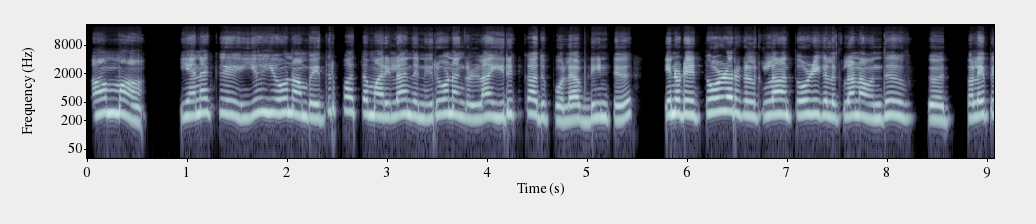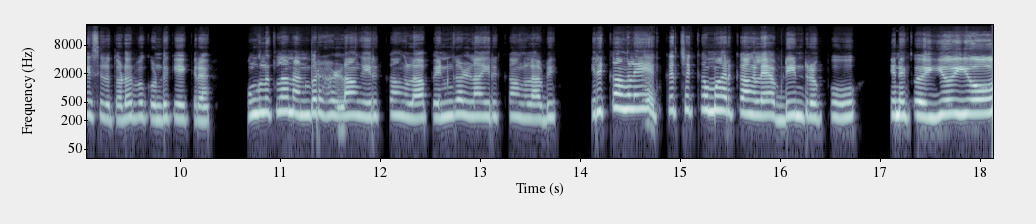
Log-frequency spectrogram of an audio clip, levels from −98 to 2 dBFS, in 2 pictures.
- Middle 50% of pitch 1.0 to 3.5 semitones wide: Yes, average, 3.0 semitones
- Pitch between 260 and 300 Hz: Yes, very high, 265 Hz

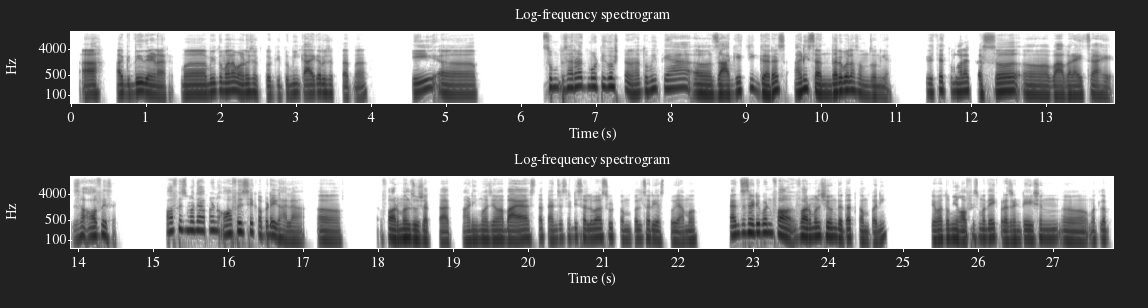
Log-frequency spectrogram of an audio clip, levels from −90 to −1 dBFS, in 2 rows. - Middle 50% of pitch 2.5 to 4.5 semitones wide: Yes, average, 4.2 semitones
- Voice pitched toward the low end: Yes, low, 120 Hz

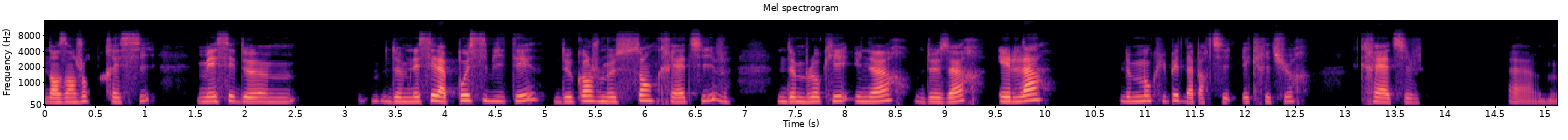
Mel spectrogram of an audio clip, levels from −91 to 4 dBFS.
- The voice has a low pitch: No, high, 195 Hz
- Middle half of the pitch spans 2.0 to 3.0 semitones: Yes, narrow, 2.5 semitones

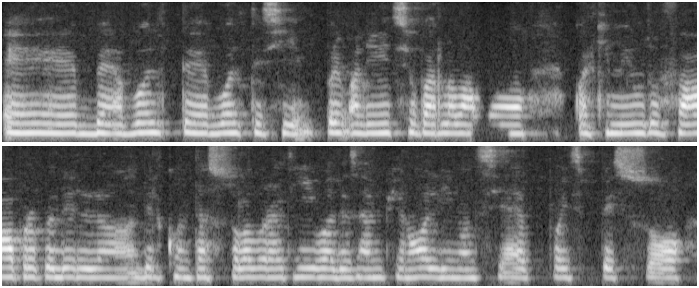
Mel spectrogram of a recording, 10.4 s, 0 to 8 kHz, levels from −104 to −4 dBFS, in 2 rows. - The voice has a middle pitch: No, high, 195 Hz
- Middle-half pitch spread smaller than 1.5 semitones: Yes, narrow, 1.1 semitones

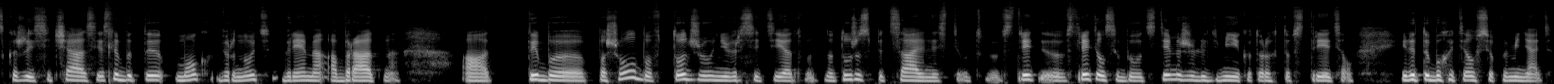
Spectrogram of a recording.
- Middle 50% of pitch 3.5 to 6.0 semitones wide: No, average, 2.8 semitones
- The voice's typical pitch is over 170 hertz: Yes, medium, 185 Hz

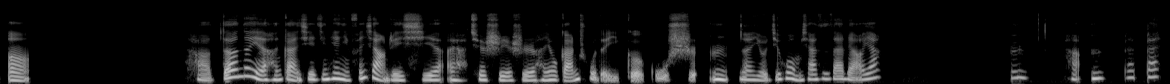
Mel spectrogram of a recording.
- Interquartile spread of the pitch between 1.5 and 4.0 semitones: No, wide, 5.5 semitones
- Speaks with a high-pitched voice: Yes, high, 225 Hz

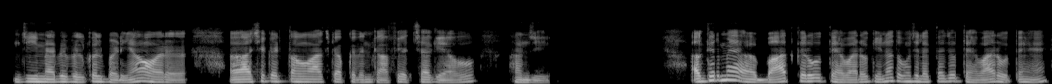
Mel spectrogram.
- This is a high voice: No, low, 120 Hz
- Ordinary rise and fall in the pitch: Yes, average, 3.7 semitones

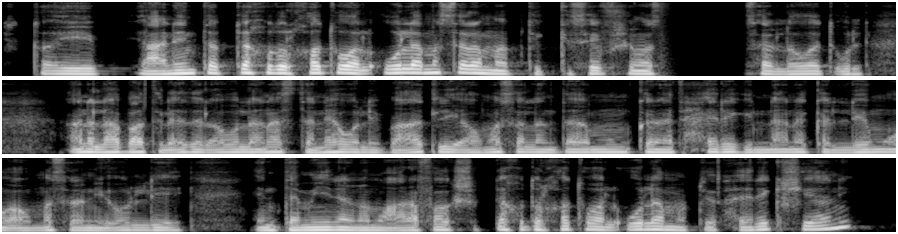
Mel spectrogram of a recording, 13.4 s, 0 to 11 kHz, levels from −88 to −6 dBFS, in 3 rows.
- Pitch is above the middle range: No, low, 115 Hz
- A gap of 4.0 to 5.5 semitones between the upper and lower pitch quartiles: No, average, 3.1 semitones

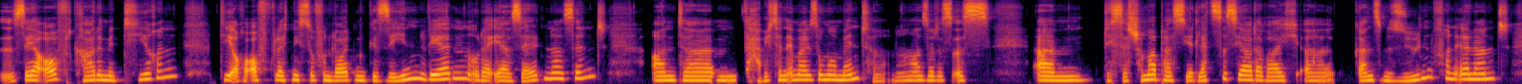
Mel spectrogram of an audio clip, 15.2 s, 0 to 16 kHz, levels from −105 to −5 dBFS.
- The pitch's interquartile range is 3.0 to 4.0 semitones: Yes, average, 3.5 semitones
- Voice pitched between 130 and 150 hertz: No, medium, 185 Hz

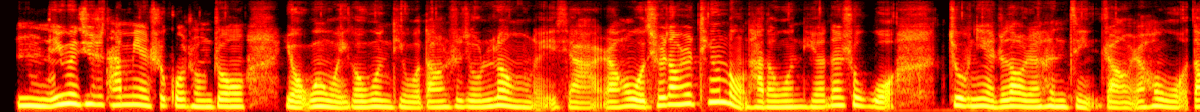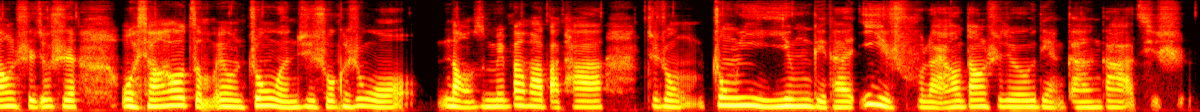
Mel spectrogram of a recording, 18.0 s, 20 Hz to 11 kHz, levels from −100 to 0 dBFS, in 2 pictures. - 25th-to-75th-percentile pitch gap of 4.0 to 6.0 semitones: No, average, 2.7 semitones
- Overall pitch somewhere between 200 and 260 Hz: No, high, 190 Hz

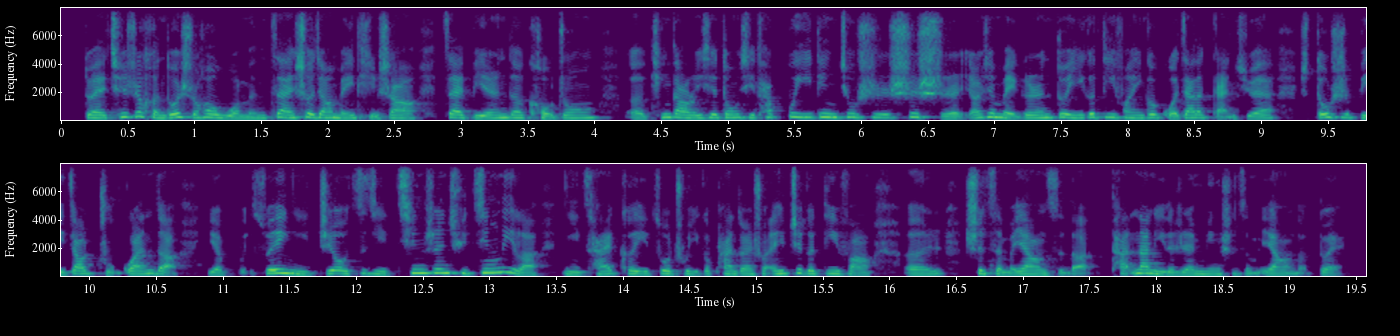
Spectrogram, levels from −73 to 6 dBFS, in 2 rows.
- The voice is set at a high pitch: Yes, high, 205 Hz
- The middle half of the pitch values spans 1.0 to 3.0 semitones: No, average, 4.0 semitones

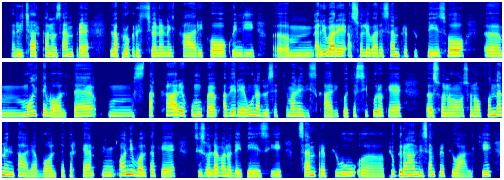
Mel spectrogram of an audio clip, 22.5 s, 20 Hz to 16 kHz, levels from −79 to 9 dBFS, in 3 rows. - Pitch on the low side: No, high, 190 Hz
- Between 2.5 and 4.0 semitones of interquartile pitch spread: No, narrow, 1.9 semitones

